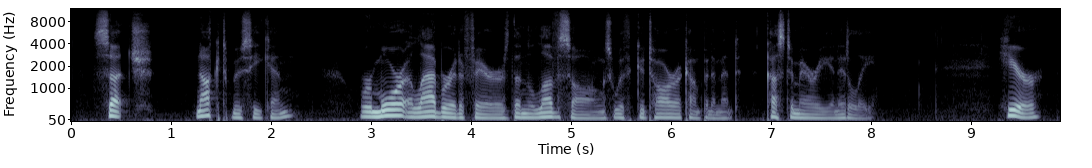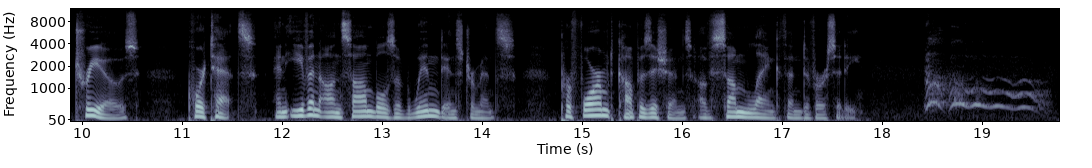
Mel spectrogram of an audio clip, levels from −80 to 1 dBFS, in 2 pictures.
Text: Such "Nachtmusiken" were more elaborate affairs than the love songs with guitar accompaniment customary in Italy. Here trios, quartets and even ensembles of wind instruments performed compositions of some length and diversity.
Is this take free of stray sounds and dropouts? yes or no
no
